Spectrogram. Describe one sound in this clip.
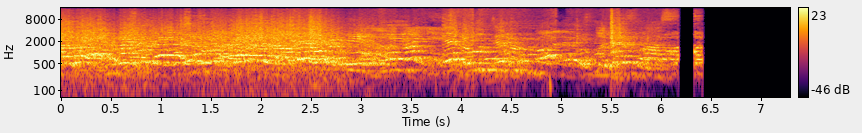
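A room full of teenagers chatters at once.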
